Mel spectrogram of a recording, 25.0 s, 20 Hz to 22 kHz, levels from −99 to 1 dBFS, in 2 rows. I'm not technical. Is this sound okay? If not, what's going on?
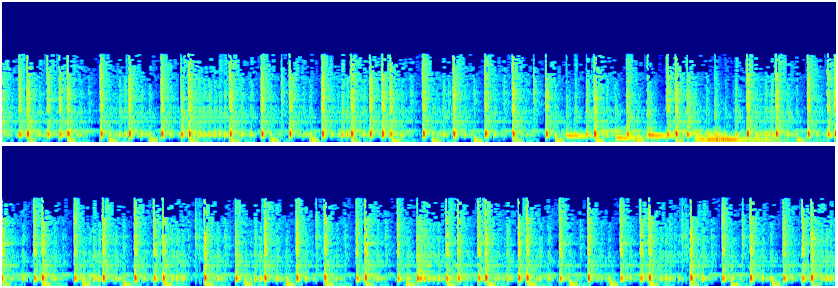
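No. Throughout the music, the top end is missing: nothing sits above about 5.6 kHz, so it sounds dull and muffled, with a watery, swirling quality and smeared attacks. The likely cause is heavy MP3 compression. The encoder had too little data to work with, so it cut off the treble and dropped quieter details, letting them flicker in and out from moment to moment, which produces that swirly texture.

At 2.37 s and again at 6.30 s, a brief hiss comes just before a sharp hit, and the hit itself sounds softened. This is pre-echo. The compression handles sound in short chunks and spreads its noise across each whole chunk. When a sudden loud attack lands late in one, that noise leaks into the quiet moment before it, here for about 15 milliseconds.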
